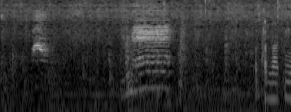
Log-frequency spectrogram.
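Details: Local sheep fattened on fresh green fodder at a durian garden farm in Wonosalam: a wavering, harmonic bleat lasting about half a second, then a shorter, broken bleat near the end, over a murmur of voices and farmyard noise.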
